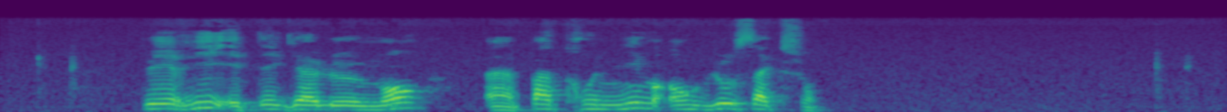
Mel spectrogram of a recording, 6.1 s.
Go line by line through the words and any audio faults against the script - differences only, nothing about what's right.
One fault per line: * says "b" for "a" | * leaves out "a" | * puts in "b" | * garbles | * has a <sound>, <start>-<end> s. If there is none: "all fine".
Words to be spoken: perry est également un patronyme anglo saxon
all fine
